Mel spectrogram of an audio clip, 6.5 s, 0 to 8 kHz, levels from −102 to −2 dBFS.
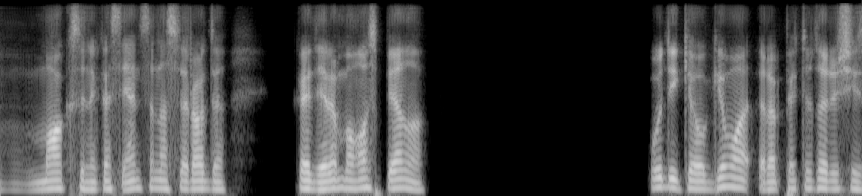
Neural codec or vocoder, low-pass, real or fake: codec, 16 kHz, about 1 kbps, DyCAST, with the encoder's durations; 7.2 kHz; fake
